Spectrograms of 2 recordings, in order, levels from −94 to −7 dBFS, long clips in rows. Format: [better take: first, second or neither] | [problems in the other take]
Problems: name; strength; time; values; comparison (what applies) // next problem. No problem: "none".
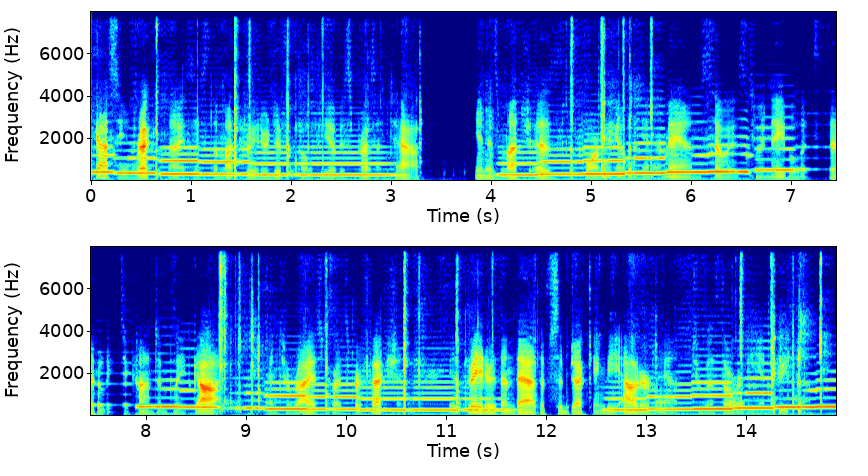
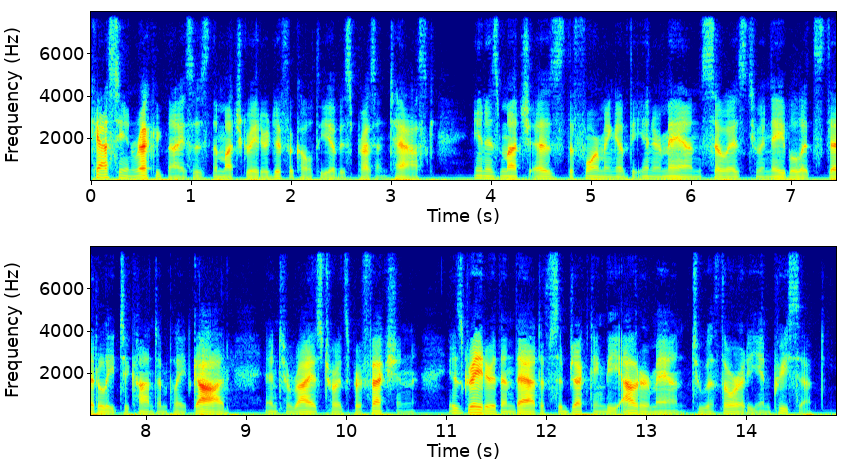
second | noise reduction (neural mask model RNNoise)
